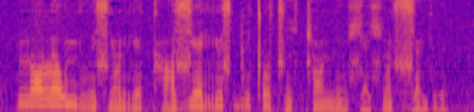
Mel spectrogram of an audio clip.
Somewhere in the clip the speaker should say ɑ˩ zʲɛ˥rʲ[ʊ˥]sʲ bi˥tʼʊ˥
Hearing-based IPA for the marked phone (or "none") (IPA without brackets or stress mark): ʊ˥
